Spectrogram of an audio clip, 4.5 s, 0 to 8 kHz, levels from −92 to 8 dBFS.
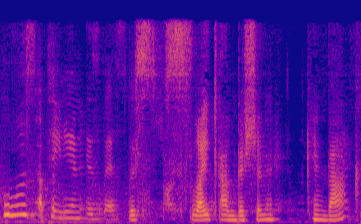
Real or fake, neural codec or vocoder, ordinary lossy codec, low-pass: fake; codec, 16 kHz in and 24 kHz out, 0.6 kbps, FireRedTTS-2 codec; MP3, 48 kbps; 7.2 kHz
